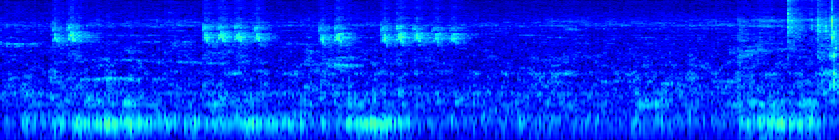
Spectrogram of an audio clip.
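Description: Liquid pours into a metal bowl.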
